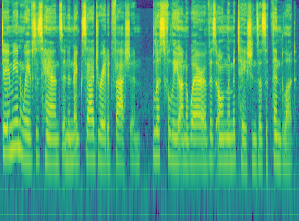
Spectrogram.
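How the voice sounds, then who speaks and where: A woman narrating a dark vampire audio drama in a composed, scripted storytelling style. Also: lowish voice, fairly even intonation, fairly quick, gravelly.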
